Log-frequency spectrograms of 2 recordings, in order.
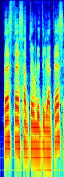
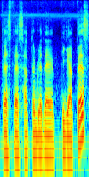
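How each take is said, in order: First: Background noise is strongly suppressed behind the voice. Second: Background noise is slightly reduced behind the voice. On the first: "menggunakan noise reduction di level high" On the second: "kalau pakai noise reduction di level satu"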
